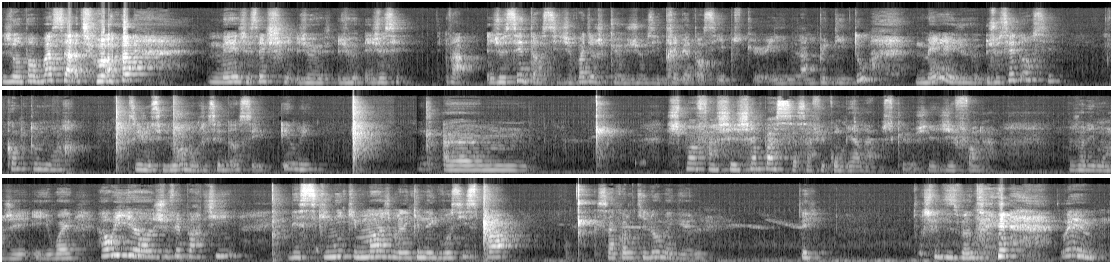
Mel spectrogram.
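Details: French-speaking woman who says she stutters, speaking in her own vlog; stuttering.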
